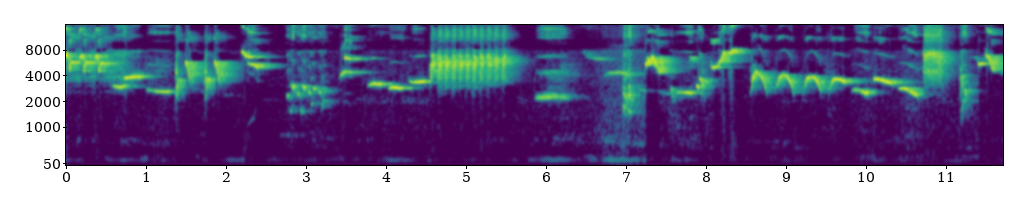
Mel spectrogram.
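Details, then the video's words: Sunda robin singing richly with many fill-in phrases, used to lure and train other birds: dense run of whistles, buzzy bursts and a rapid wavering, looping series of high notes near the end, over a low hum. "tledekan gunung gacor full isian mewah‼️untuk pancingan"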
